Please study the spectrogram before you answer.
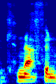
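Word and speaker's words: Cynefin: you have already seen it it's called the canaffin framework in case you wondered how to pronounce that and what is the kidnapping framework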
